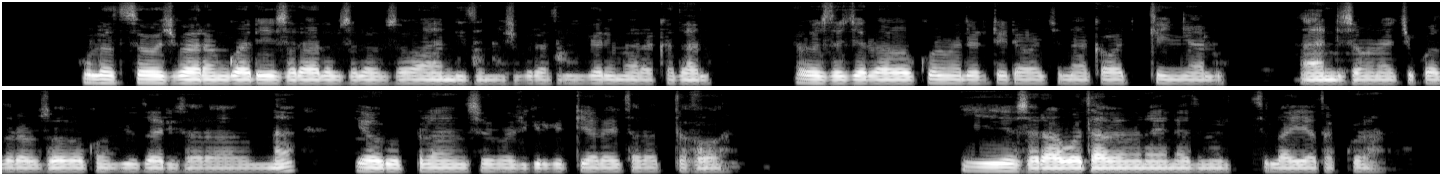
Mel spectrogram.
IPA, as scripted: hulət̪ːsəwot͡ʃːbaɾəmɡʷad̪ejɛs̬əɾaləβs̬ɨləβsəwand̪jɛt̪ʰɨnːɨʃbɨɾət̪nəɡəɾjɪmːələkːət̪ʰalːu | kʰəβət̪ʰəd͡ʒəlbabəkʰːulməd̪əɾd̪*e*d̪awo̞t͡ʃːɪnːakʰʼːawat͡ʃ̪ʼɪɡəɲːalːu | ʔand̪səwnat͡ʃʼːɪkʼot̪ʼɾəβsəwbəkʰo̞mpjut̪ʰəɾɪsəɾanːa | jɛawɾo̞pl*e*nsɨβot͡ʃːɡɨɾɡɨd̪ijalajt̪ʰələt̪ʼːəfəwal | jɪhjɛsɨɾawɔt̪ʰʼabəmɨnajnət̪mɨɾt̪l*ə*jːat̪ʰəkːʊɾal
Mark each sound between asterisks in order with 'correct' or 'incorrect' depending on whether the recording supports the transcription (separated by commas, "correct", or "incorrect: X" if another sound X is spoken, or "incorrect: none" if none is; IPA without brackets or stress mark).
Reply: correct, incorrect: a, incorrect: a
